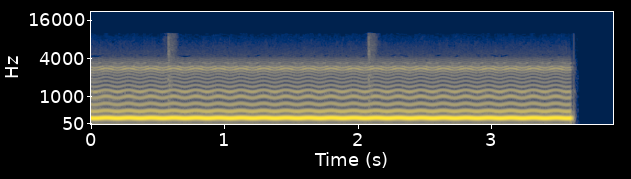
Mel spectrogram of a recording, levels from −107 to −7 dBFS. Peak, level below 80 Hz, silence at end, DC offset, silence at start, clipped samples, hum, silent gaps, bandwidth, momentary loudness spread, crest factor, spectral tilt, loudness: -6 dBFS; -70 dBFS; 0.3 s; 0.6%; 0 s; under 0.1%; none; none; 3.6 kHz; 0 LU; 4 dB; -8.5 dB/octave; -11 LUFS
